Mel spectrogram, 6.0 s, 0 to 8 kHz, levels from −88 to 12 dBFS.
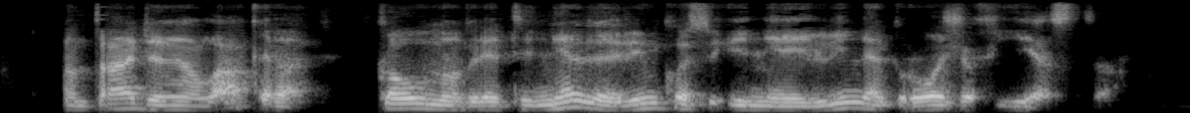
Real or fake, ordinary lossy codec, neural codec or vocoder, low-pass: fake; MP3, 48 kbps; codec, 32 kHz, 1.9 kbps, SNAC; 7.2 kHz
